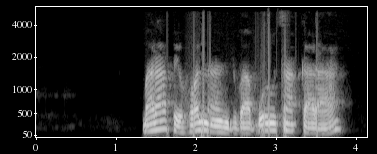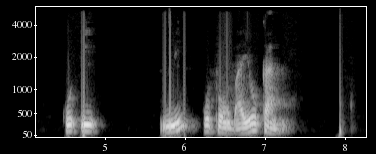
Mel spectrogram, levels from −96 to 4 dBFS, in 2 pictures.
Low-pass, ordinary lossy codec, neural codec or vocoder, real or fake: 5.4 kHz; AAC, 32 kbps; none; real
